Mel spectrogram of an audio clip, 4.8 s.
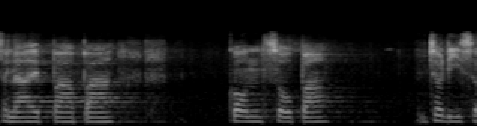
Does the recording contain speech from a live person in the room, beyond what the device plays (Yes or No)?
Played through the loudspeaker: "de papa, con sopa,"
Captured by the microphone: No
